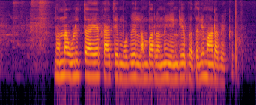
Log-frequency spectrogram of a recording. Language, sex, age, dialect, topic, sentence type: Kannada, female, 18-24, Central, banking, question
